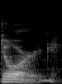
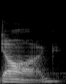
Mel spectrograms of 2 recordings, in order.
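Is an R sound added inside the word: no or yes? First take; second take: yes; no. First: The word is said with an added R sound. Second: The word is said without an R sound. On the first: "he's calling it a dorg" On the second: "He's saying dog"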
